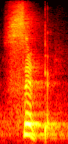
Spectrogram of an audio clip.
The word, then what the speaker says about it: seat: जैसे एक वर्ड मैं लिख रहा हूं, देखिए यहां पे लिख रहा हूं SIT और SEAT। देखिए यहां पे ये सिट है और यहां पे ये सीट है।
